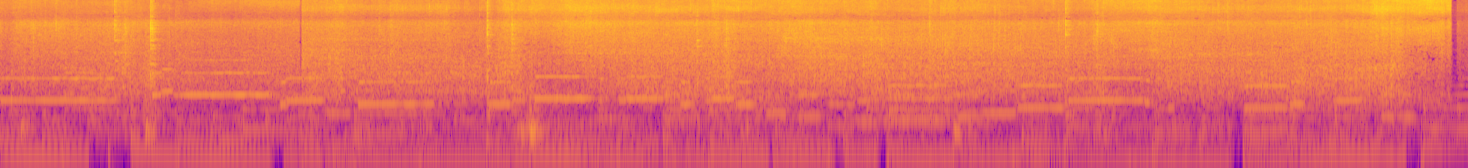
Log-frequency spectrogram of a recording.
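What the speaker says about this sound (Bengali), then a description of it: "এবারে এর মধ্যে আমি ভেজে রাখা সবজিগুলো দিয়ে দেবো আর খুব ভালোভাবে এগুলোকে আর একটু ভালোভাবে ভেজে নেব।" Vegetables for vegetable khichdi frying in a pan, a steady, close sizzle that runs the whole time, with occasional stirring knocks and no voices.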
